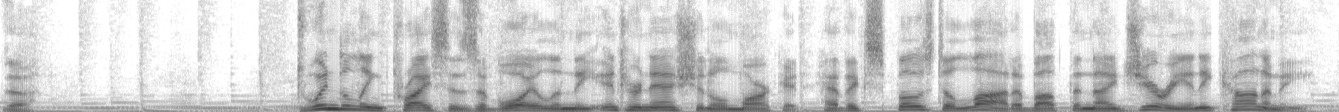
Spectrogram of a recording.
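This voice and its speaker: Male audiobook reader, fairly high voice, lively intonation, soft music underneath. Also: normal speed. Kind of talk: reading a nonfiction book aloud.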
